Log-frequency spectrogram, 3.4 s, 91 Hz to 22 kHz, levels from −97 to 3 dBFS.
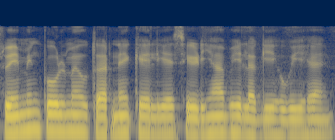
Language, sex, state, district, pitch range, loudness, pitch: Hindi, male, Jharkhand, Ranchi, 105-120 Hz, -17 LUFS, 115 Hz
